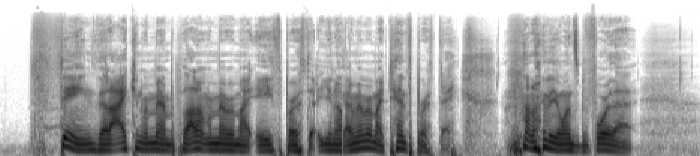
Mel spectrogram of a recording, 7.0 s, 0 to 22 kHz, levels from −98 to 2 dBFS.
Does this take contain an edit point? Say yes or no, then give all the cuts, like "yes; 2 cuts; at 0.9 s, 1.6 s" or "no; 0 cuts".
yes; 2 cuts; at 3.4 s, 5.4 s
